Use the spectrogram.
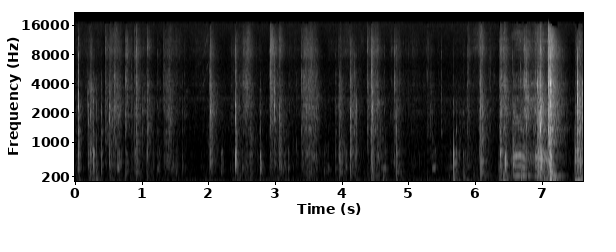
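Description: Tarot cards shuffled by hand give quick papery riffles and light clicking bursts, with a person talking over them throughout.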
